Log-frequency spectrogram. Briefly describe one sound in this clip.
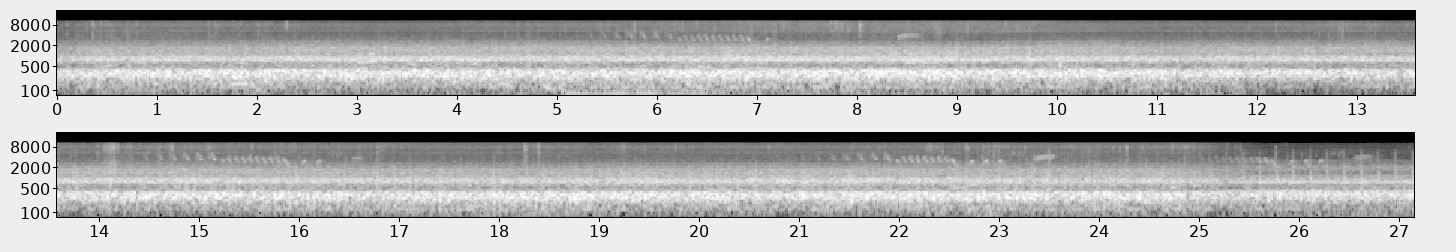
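Metal parts of a small steam engine click and tick as the engine turns.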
